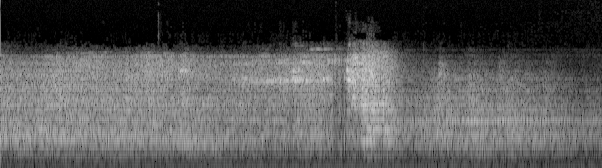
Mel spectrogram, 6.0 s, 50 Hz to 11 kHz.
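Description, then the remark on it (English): A local passenger train of 7 cars pulls in with a steady, broad rumbling roar that holds throughout, swelling into a brief louder surge about midway before settling back to its constant wash of noise. “Here comes the local.”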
